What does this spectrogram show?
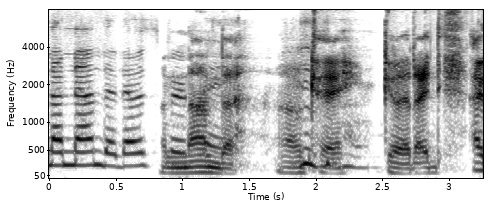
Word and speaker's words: Ananda: so first things first make sure i'm saying your name right anandor amanda the first one ananda that was okay good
